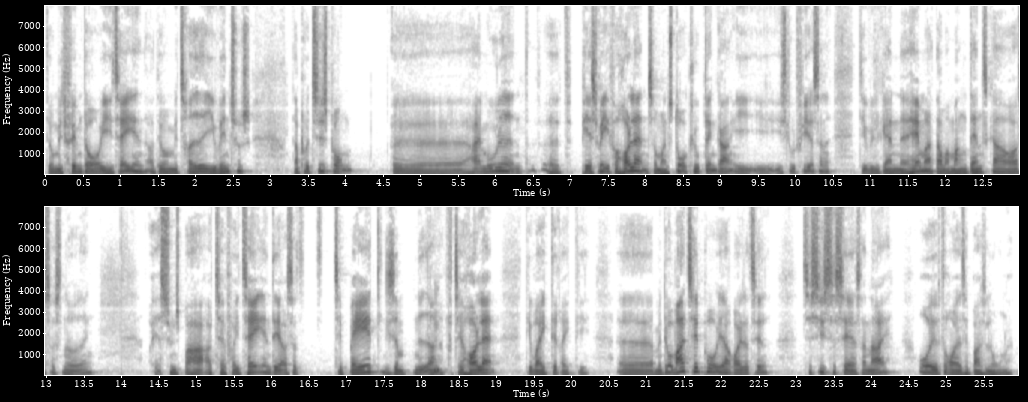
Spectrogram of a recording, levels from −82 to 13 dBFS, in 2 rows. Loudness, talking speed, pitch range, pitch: -22 LUFS, 225 wpm, 120-150 Hz, 130 Hz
